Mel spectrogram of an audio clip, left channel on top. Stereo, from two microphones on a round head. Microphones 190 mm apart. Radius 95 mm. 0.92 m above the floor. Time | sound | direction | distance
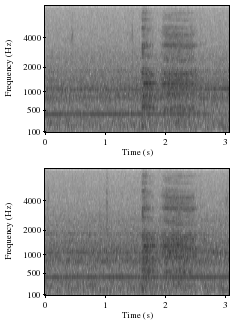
1.6 | breathing | 5° left (ahead or behind) | 2 m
